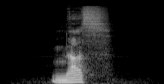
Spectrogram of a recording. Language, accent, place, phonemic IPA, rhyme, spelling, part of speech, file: German, Germany, Berlin, /nas/, -as, nass, adjective, De-nass.ogg
- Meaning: 1. wet (soaked with liquid) 2. wet, moist (sexually aroused and thus having the vulva moistened with vaginal secretions)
